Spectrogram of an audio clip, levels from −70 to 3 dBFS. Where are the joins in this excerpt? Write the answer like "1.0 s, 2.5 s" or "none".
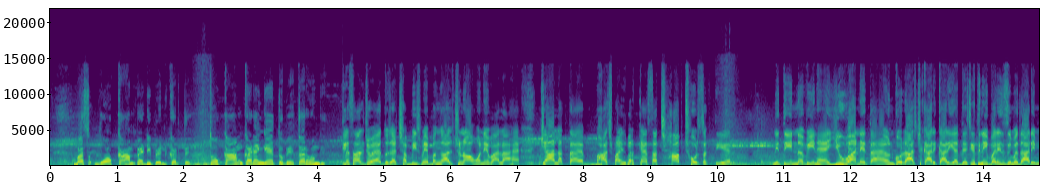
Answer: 2.3 s, 4.4 s, 10.4 s

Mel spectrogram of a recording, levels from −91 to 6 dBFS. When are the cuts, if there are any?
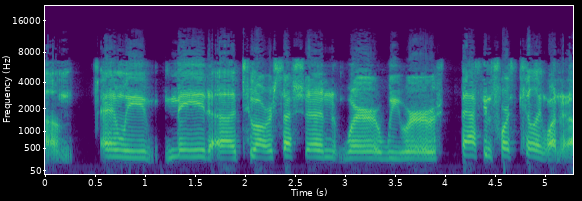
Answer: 4.0 s

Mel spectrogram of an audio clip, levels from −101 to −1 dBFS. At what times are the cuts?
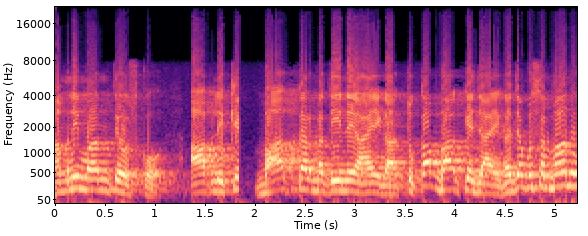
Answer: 1.9 s

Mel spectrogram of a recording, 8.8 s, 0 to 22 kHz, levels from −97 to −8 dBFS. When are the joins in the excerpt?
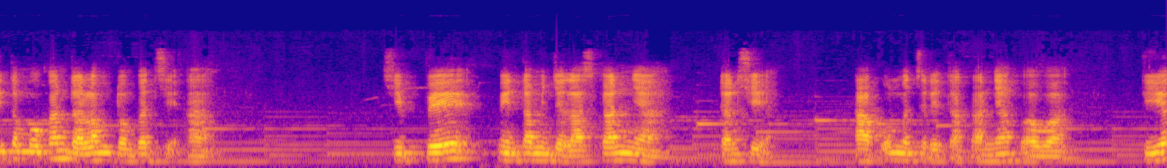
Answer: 1.6 s, 2.9 s

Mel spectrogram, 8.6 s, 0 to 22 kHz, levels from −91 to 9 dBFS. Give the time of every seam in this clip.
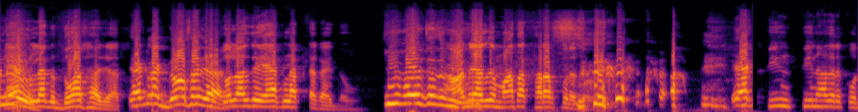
7.5 s

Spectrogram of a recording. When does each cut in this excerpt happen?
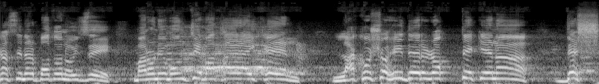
none

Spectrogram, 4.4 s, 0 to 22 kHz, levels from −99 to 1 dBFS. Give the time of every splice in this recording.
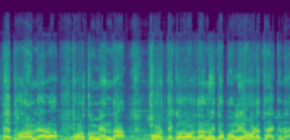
none

